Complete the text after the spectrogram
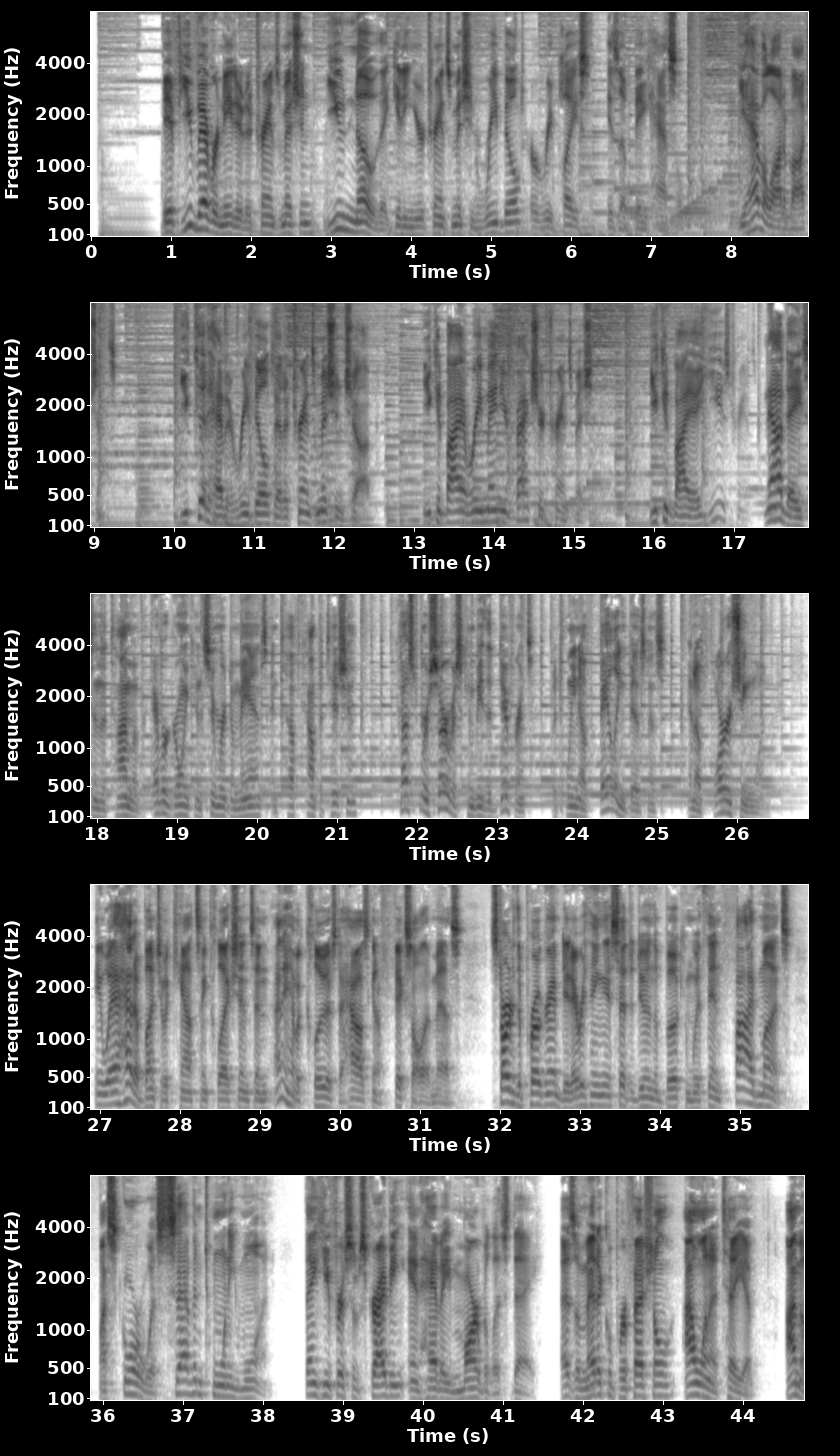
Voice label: VO Male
